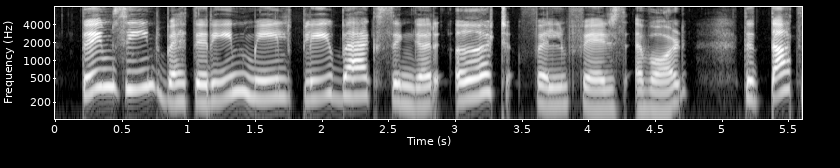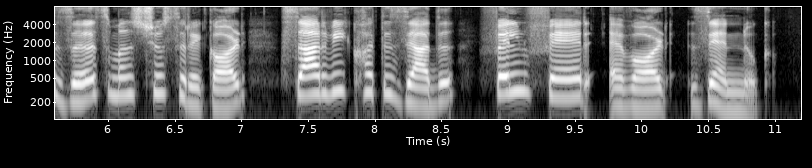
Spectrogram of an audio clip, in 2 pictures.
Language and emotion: Kashmiri, neutral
